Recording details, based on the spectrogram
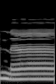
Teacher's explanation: لام نون زیر لن، نون الف زبر نا، یہاں پر نون مشدد ہے، نون مشدد پر غنہ کریں گے۔ غنہ کا مطلب ہے ناک میں آواز لے جانا، اور یہاں پر الف ہے، الف سے پہلے نون کے اوپر زبر ہے، تو یہ الف مدہ کی مثال ہے۔ · غنہ کا مطلب ہے ناک میں آواز لے جانا، اور یہاں پر الف ہے، الف سے پہلے نون کے اوپر زبر ہے، تو یہ الف مدہ کی مثال ہے۔ اس کو ایک الف کی مقدار کے برابر لمبا کر کے پڑھیں گے۔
